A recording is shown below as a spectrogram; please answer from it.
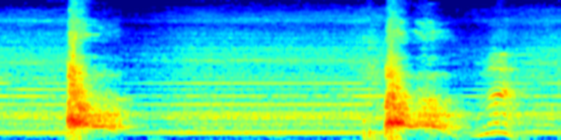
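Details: Two forceful barks roughly two and a half seconds apart from an eight-month-old American Bully puppy tearing into a teddy bear birthday gift, followed by a brief voice, with a steady hum underneath.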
